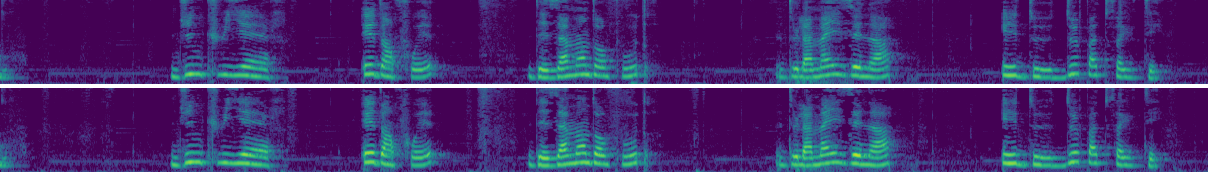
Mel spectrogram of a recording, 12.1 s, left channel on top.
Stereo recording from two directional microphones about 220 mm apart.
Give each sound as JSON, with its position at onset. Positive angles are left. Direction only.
{"t": 1.8, "sound": "a woman's voice", "side_deg": -5}
{"t": 7.9, "sound": "a woman's voice", "side_deg": -5}
{"t": 9.9, "sound": "a woman's voice", "side_deg": -5}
